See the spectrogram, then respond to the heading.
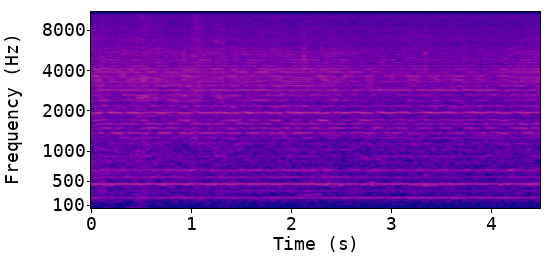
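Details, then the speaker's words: Sony Walkman WM-F69 during restoration, headphone output: steady low mains-type hum with only faint music trying to come through; left channel dying, right works; improved after replacing a part, others not yet replaced; owner suspects lack of grounding. "If you put the headphones on, you can hear a bit of music trying to come through."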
